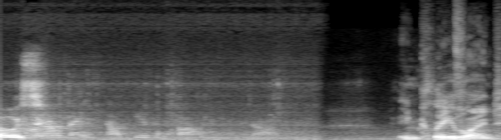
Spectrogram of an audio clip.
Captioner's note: background voices talking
